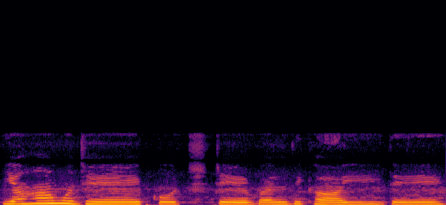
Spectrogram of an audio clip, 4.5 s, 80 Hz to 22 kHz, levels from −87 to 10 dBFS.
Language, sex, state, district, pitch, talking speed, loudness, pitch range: Hindi, female, Madhya Pradesh, Umaria, 225 Hz, 80 wpm, -14 LUFS, 215-240 Hz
